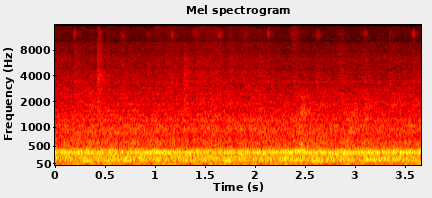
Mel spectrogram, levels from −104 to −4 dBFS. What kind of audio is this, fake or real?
real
